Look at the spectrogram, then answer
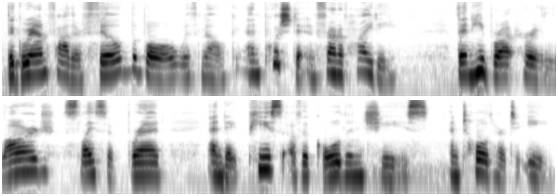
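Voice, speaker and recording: A woman's voice: fairly low pitch, a little slow, warm tone. A woman reading scripted storybook narration as an audiobook narrator.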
